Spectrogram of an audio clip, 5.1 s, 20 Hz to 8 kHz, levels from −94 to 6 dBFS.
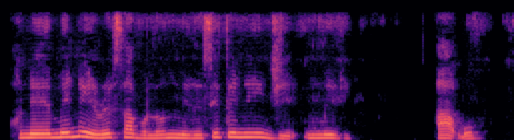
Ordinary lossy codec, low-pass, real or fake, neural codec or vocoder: MP3, 64 kbps; 7.2 kHz; fake; codec, 16 kHz, 4.8 kbps, FACodec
